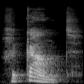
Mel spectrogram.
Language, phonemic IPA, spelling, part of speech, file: Dutch, /ɣəˈkant/, gekaand, verb, Nl-gekaand.ogg
- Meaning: past participle of kanen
